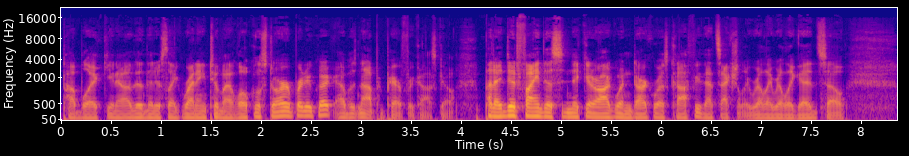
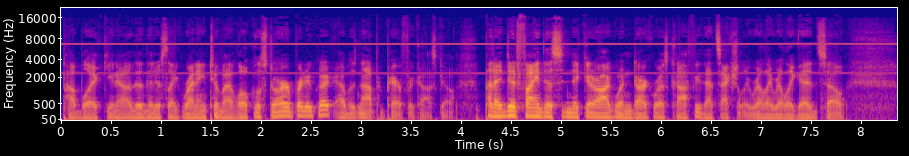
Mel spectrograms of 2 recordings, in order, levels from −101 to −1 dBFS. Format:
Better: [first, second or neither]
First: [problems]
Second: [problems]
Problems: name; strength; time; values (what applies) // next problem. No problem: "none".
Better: first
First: none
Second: high-pitched whine; noticeable; throughout; 7 kHz, 15 dB below the speech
